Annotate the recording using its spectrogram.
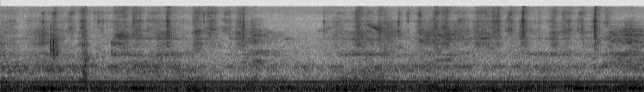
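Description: Faint scratching and rustling of a crochet hook working pink yarn through stitches, with small soft ticks, over a faint steady hum.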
